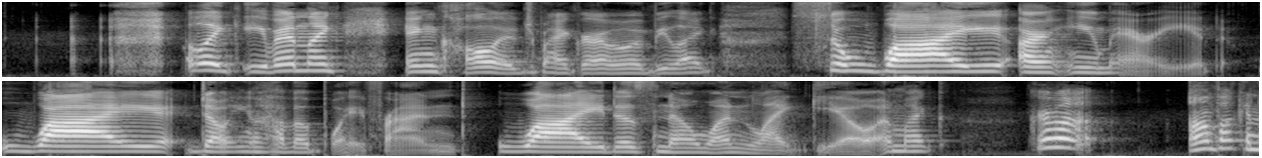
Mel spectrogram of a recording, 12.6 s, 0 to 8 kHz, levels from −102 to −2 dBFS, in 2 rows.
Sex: female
